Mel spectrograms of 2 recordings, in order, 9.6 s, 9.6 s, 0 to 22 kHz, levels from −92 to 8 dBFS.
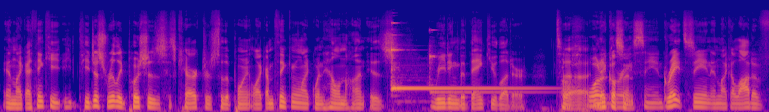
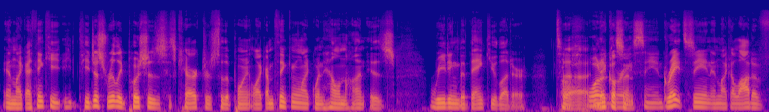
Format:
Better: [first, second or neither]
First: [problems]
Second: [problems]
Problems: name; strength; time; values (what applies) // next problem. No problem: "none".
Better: second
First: doorbell; loud; from 5 to 6.5 s; peak 5 dB above the speech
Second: none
